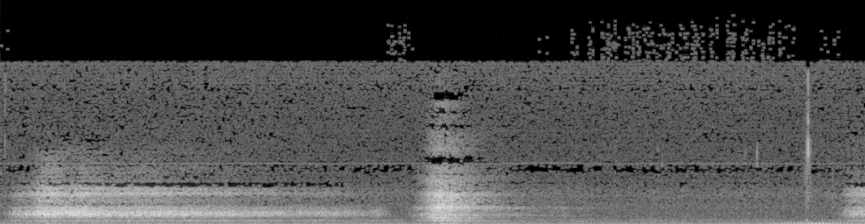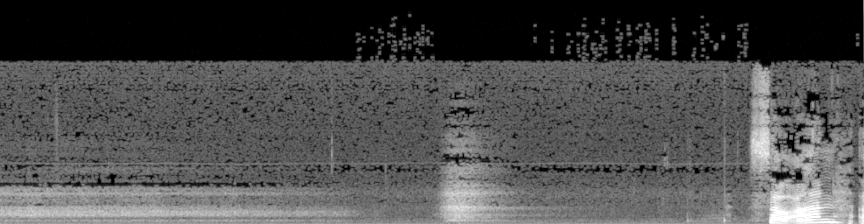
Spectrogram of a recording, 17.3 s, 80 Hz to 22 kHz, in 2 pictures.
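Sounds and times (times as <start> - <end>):
slow deep breaths during a belly-breathing exercise: 0.0 - 6.3, 7.7 - 14.8
speech: 16.3 - 17.2.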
